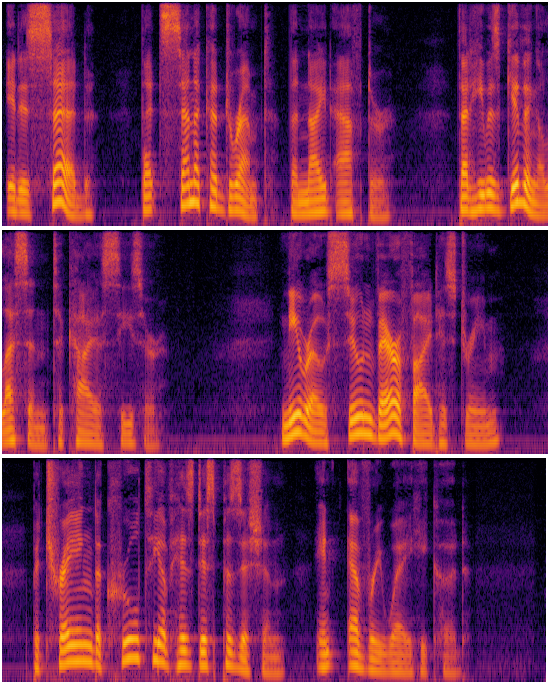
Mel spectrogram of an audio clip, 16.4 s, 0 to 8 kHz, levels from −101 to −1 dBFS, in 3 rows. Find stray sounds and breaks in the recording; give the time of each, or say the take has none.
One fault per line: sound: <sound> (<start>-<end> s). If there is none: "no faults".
no faults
